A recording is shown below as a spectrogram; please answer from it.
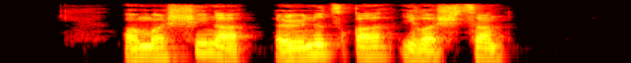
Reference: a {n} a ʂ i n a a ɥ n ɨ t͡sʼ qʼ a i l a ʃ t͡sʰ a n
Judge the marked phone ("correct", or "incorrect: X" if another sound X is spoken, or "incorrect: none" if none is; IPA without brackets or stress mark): incorrect: m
